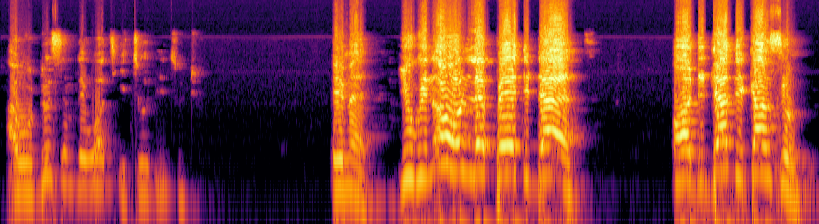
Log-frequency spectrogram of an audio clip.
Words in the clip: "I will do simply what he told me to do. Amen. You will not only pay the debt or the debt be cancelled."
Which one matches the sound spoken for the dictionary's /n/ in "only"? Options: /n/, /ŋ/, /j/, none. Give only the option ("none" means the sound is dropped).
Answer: /n/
